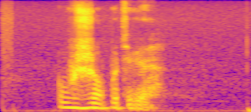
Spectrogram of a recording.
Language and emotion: Russian, angry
